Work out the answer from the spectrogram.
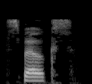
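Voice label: "spokes", British English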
